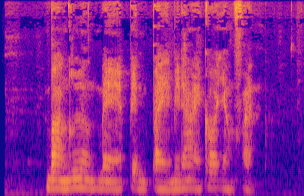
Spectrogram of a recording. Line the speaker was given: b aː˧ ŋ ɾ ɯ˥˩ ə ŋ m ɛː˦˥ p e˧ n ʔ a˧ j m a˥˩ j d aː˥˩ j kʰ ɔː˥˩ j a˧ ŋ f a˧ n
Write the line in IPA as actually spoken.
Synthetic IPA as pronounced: b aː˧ ŋ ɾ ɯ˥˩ ə ŋ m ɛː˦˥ p e˧ n p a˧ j m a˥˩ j d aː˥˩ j k ɔː˥˩ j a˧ ŋ f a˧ n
